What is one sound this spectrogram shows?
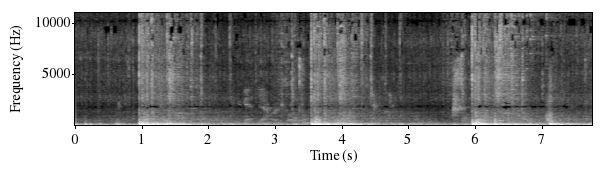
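A tank cannon fires with heavy booming blasts.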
